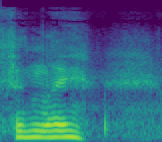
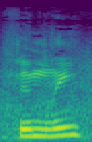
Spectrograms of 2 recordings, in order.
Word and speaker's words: Findlay: Is it a Lee? Why is there an A in there if it's a Findlay?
